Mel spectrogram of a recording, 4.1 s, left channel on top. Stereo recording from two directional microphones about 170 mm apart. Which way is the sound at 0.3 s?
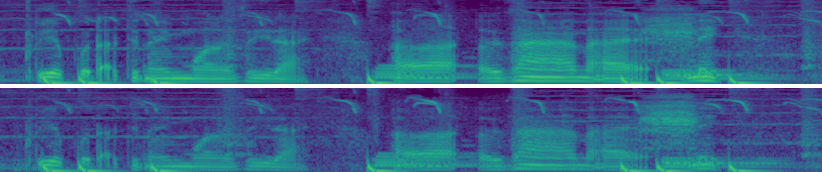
30° left (ahead or behind).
